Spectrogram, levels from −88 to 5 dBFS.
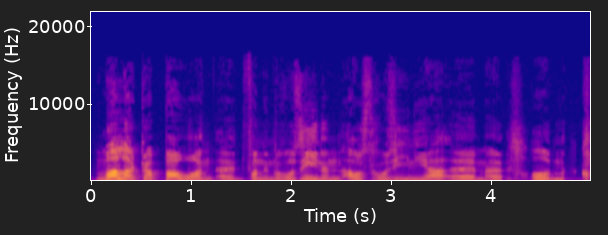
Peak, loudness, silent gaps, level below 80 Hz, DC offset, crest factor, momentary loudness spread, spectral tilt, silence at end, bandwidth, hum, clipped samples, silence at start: -6 dBFS; -31 LUFS; none; -58 dBFS; under 0.1%; 24 dB; 18 LU; -4 dB/octave; 0 s; 16.5 kHz; none; under 0.1%; 0.05 s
